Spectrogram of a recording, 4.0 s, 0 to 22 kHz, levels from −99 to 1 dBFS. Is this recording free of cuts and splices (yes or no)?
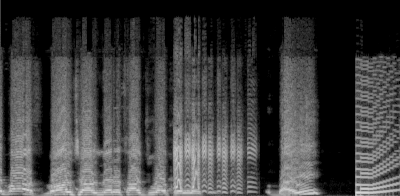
yes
